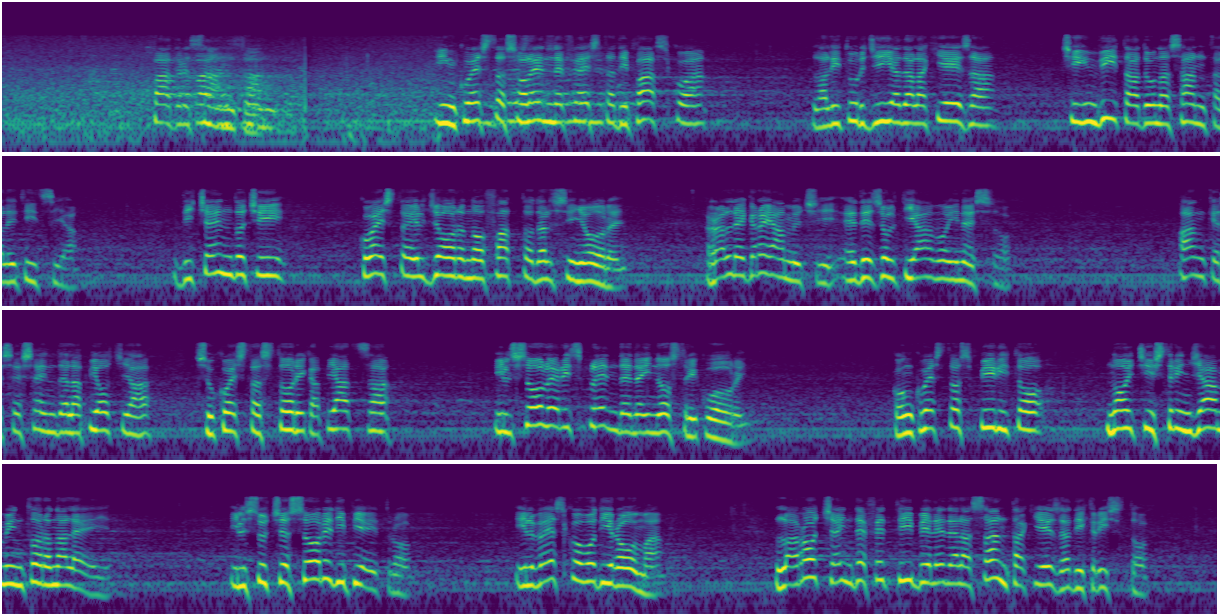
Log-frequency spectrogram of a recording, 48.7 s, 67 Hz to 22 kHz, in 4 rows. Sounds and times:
Male speech, man speaking: 0:01.4 - 0:03.0, 0:04.3 - 0:07.1, 0:08.1 - 0:10.0, 0:10.6 - 0:13.0, 0:13.9 - 0:15.0, 0:15.8 - 0:18.4, 0:19.2 - 0:22.3, 0:24.0 - 0:28.3, 0:29.3 - 0:31.9, 0:33.3 - 0:34.8, 0:35.4 - 0:37.8, 0:38.8 - 0:40.7, 0:41.7 - 0:43.2, 0:44.3 - 0:48.0.

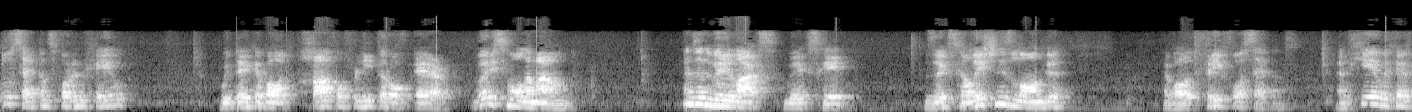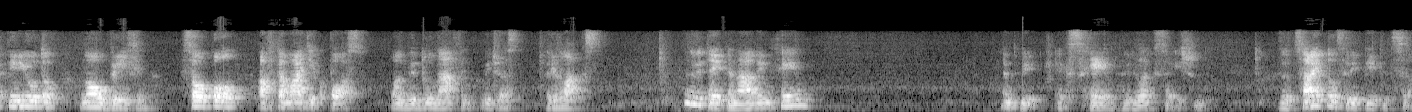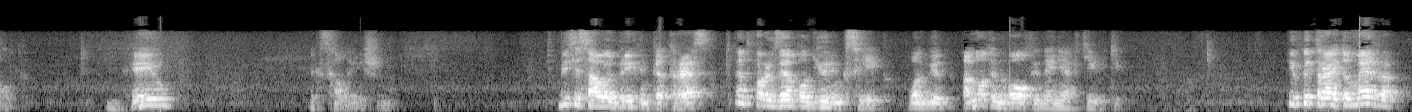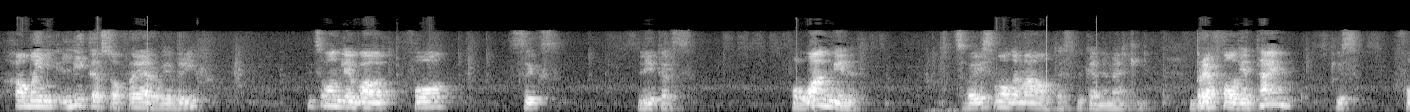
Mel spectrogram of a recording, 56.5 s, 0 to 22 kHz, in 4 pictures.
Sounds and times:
Speech: 0:00.0 - 0:01.4, 0:02.2 - 0:05.8, 0:06.8 - 0:08.6, 0:09.2 - 0:10.8, 0:11.6 - 0:20.2, 0:20.9 - 0:22.3, 0:24.1 - 0:26.3, 0:26.9 - 0:28.5, 0:29.3 - 0:30.1, 0:31.3 - 0:32.2, 0:33.8 - 0:39.6, 0:41.1 - 0:44.5, 0:45.4 - 0:48.0, 0:48.7 - 0:49.4, 0:50.3 - 0:51.1, 0:51.8 - 0:56.4.

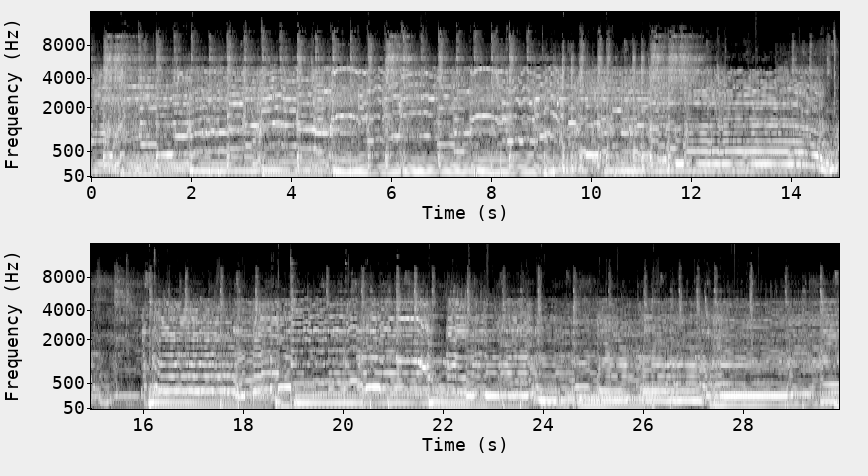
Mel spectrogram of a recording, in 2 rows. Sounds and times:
Electric guitar: 0:00.0 - 0:29.9.

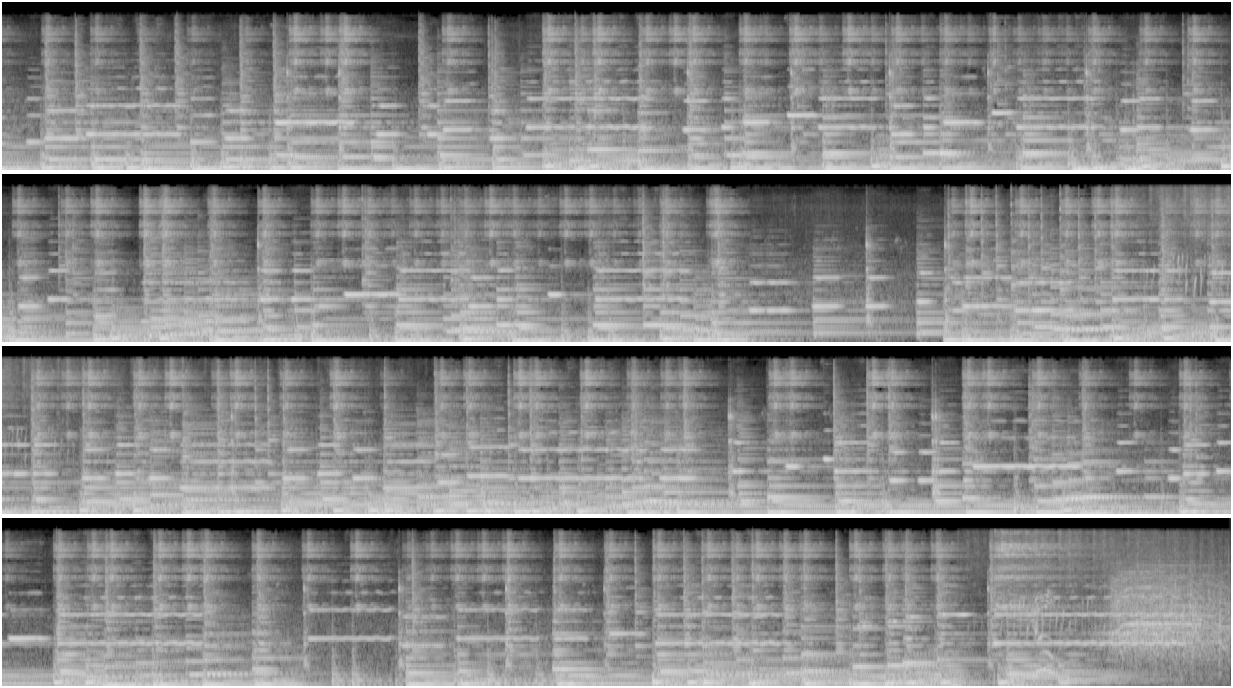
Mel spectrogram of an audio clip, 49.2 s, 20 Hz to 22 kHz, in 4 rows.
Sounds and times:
Jingle bell: 0:05.4 - 0:19.7, 0:21.8 - 0:28.3, 0:28.9 - 0:36.1, 0:37.4 - 0:48.3.

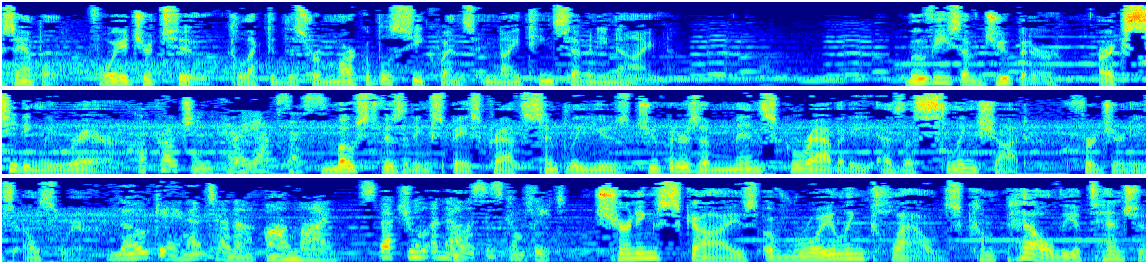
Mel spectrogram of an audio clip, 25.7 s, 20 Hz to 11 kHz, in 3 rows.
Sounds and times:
Speech: 0:00.0 - 0:05.0, 0:06.8 - 0:25.7
Clarinet: 0:00.0 - 0:05.7, 0:06.4 - 0:20.0, 0:20.6 - 0:25.7.

